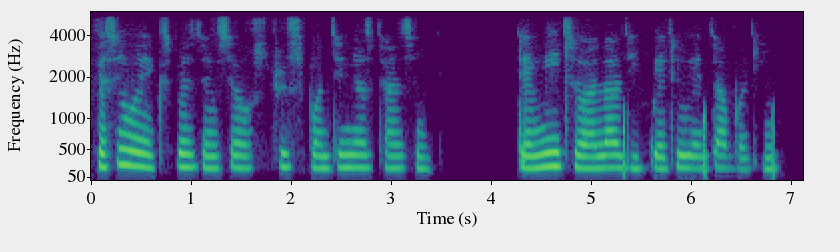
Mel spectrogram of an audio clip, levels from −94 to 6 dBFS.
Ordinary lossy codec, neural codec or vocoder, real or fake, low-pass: AAC, 48 kbps; none; real; 5.4 kHz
